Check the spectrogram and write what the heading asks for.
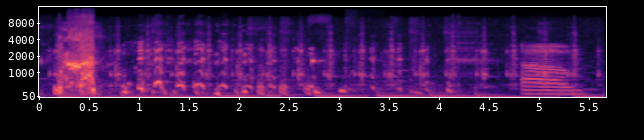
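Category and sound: sound effect, ticking clock timer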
